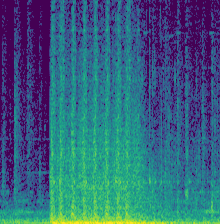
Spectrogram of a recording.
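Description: A gunshot in XCOM: Enemy Within sets off a sudden loud burst of rapid gunfire, fading into a rumbling tail over a couple of seconds, with no voices.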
